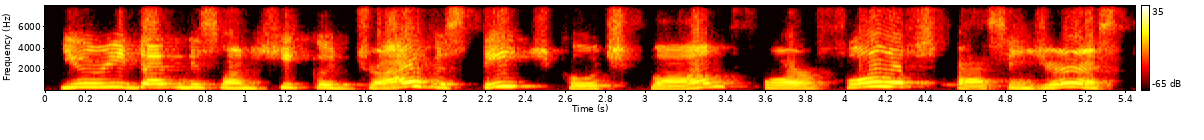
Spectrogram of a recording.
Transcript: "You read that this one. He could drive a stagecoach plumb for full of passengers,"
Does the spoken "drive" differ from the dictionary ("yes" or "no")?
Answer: no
